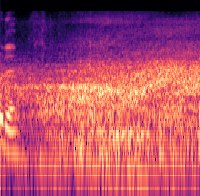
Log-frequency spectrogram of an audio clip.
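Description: A car driving past on the highway, a rush of tyre and road noise that swells toward the end.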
